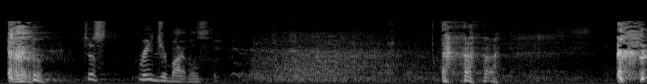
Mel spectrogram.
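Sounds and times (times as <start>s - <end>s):
person coughing: 0.0s - 0.6s, 6.2s - 6.4s
faint steady hiss: 0.0s - 6.4s
speech: 0.3s - 2.3s, 4.4s - 5.1s
laughter: 2.1s - 5.5s.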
